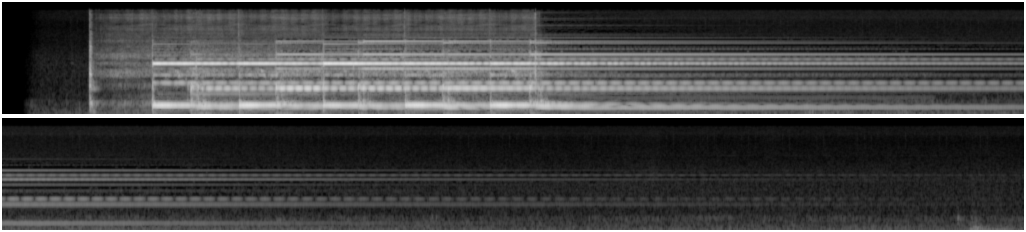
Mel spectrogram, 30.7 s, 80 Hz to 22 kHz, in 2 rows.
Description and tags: Antique table clock (probably early 20th century) chiming five times.
antique, chimes, clock, five, hour, o, pendulum, time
